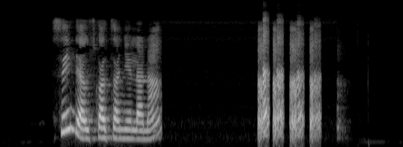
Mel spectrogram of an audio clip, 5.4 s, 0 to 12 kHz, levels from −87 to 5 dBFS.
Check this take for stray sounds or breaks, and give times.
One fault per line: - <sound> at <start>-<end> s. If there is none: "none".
- laugh at 3.4-4.3 s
